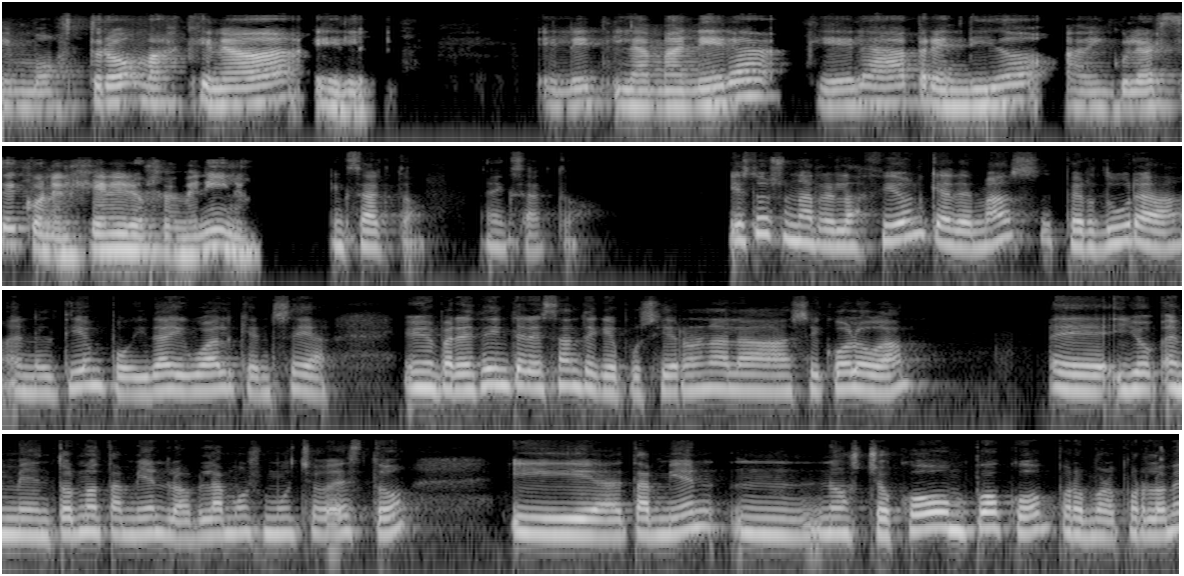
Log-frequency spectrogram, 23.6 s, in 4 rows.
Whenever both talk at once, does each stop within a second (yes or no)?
yes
